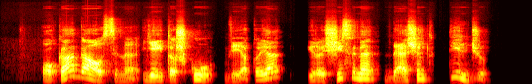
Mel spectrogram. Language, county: Lithuanian, Vilnius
